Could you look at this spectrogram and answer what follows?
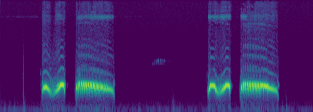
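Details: Two cooing phrases from a spotted dove, about two and a half seconds apart, each a quavering, rising-and-falling note followed by a sustained, gently descending coo.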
